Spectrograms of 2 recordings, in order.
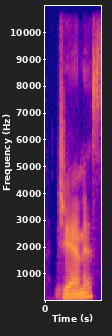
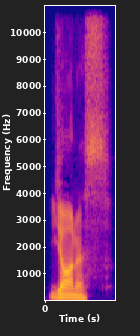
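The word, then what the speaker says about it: Janus: and his work on the award-winning audio drama Janice Descending. Am I pronouncing that right? Giannis.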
